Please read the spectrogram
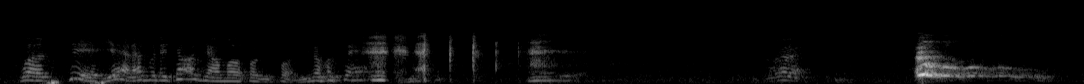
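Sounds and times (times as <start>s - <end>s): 
speech: 0.2s - 4.6s, 7.8s - 8.1s
dog barking: 9.2s - 10.2s.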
